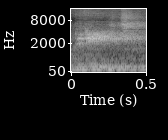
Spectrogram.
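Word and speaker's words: bridge: जैसे एग्जाम्पल में आपको देखिएगा, यहाँ पे ब्रिज का दिया है, ब्रिज डी साइलेंट है क्योंकि यहाँ पे आप क्या दिए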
